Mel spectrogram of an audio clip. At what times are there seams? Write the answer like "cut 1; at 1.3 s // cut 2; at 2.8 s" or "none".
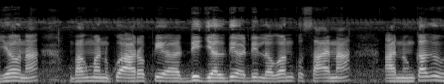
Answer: none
